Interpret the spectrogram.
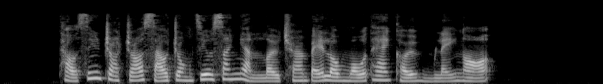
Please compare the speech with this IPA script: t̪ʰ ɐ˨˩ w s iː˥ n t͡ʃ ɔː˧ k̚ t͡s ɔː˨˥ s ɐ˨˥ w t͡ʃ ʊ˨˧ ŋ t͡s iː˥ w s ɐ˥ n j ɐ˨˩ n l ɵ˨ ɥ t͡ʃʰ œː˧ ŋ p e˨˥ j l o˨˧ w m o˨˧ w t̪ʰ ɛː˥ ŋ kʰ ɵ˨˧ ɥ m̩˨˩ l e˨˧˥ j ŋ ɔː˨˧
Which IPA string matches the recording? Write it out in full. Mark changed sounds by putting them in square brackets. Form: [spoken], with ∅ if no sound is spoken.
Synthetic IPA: t̪ʰ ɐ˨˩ w s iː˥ n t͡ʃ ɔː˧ k̚ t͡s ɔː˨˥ s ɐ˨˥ w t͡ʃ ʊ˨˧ ŋ t͡s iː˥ w s ɐ˥ n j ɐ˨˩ n l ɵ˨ ɥ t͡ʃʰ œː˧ ŋ p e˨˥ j l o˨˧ w m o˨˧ w t̪ʰ ɛː˥ ŋ kʰ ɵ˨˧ ɥ m̩˨˩ l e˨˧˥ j ŋ ɔː˨˧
